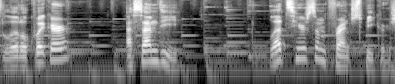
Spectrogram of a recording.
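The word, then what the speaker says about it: samedi: spoken language gets messy so instead of a samudi you're more likely to hear a french speaker say smd it means the same thing see you saturday smd now let's practice this more common pronunciation repeat after me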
